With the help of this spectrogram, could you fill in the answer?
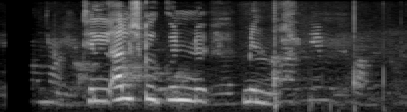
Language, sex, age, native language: Icelandic, male, 10, Icelandic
